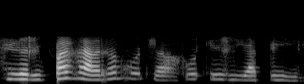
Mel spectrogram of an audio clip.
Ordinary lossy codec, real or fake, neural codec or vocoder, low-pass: AAC, 32 kbps; fake; codec, 16 kHz in and 24 kHz out, 0.6 kbps, FireRedTTS-2 codec; 3.6 kHz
